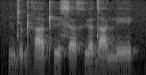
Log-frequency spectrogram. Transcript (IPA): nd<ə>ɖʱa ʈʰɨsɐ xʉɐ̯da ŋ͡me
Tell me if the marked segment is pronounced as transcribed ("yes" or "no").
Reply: no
